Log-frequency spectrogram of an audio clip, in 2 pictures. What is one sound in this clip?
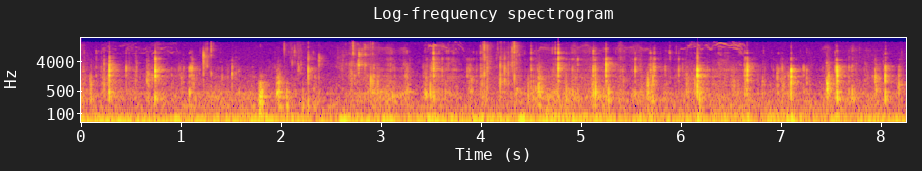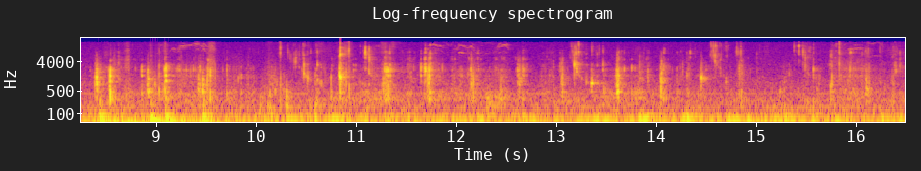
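A young man bites into soft rice cakes close to a microphone.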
